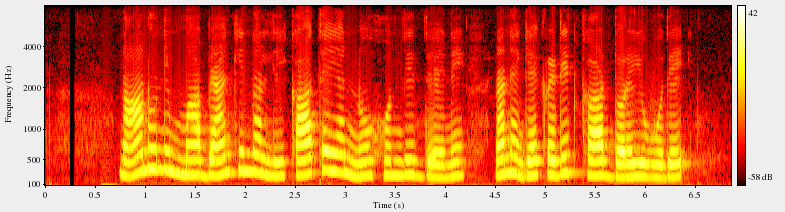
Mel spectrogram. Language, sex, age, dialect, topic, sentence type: Kannada, female, 25-30, Mysore Kannada, banking, question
